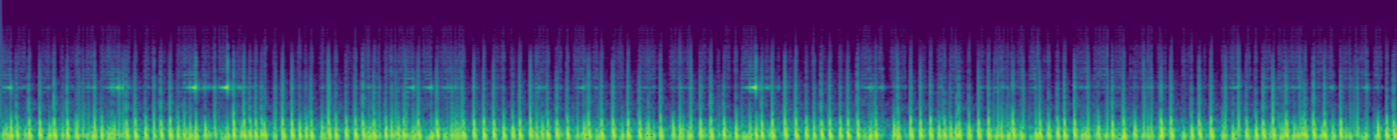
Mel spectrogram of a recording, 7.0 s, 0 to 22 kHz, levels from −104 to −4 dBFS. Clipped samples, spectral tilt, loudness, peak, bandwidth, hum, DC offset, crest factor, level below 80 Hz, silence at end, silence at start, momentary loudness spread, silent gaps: under 0.1%; -11.5 dB/octave; -24 LUFS; -6 dBFS; 4.7 kHz; none; under 0.1%; 16 dB; -30 dBFS; 0 s; 0 s; 1 LU; none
